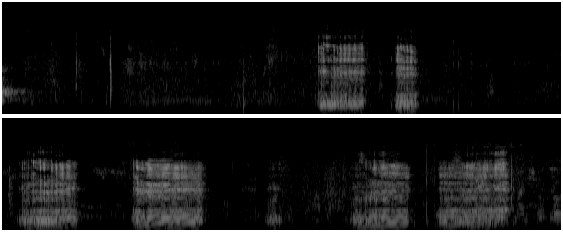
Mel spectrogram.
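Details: Baby mini pigs, also called micro or teacup piglets, give loud harmonic squeals in separate bursts of about half a second to a second, with quiet gaps between them and a faint hum in the background.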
